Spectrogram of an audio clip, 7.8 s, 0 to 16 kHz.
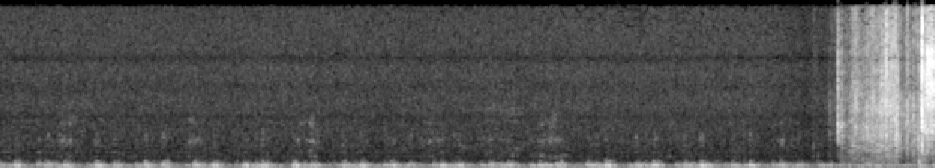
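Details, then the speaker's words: Non-stress test at the doctor's: fetal heartbeat on the monitor, fast soft whooshing beats about 150/min over a low hum, then rustling as the very active baby girl moves and the heartbeat must be re-found; fetal heart rate in normal range. "so i'm at the doctor hooked up to a stress test and she is moving around like crazy we have to keep finding her heartbeat but yeah this is the first one"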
